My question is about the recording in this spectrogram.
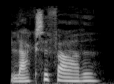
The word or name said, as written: laksefarvet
